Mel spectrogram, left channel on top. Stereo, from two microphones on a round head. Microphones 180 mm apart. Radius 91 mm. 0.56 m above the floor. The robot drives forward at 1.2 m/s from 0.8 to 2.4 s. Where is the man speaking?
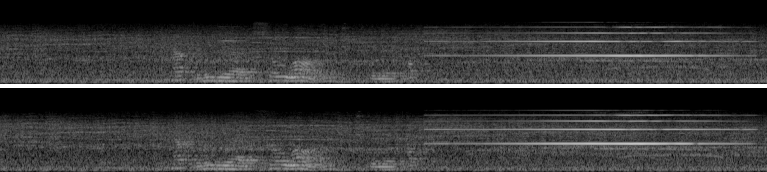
40° left (ahead or behind), 4.5 m; by 4.1 s 50° left (ahead or behind), 4 m.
